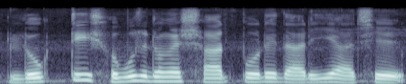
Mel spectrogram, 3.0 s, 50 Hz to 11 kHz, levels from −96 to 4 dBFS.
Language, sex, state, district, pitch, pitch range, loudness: Bengali, male, West Bengal, Cooch Behar, 155 Hz, 145-175 Hz, -13 LUFS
